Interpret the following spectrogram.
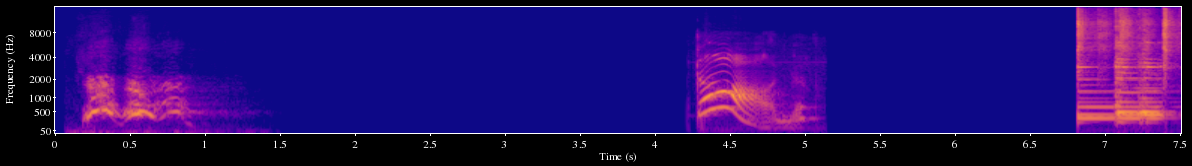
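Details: Dog barking, presented in a toddler lesson on farm animal names and sounds: a quick double bark, then a single bark about four seconds later, followed by a burst of music.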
